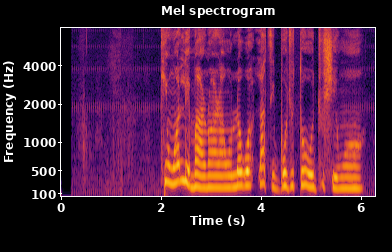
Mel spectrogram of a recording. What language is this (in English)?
Yoruba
